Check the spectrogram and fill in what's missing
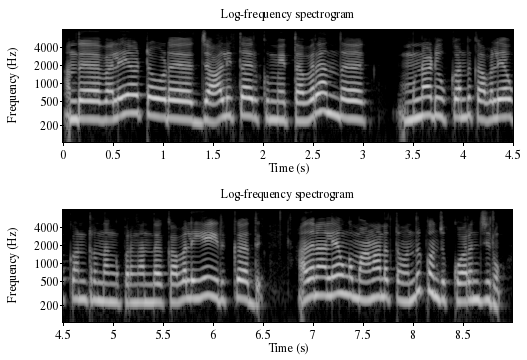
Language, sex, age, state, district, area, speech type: Tamil, female, 30-45, Tamil Nadu, Nilgiris, urban, spontaneous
